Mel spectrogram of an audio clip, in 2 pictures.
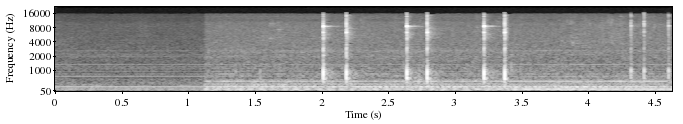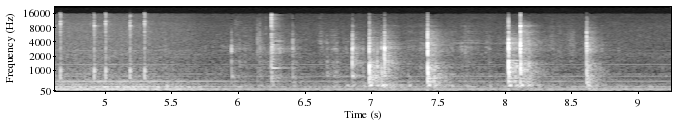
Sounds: mouse clicking

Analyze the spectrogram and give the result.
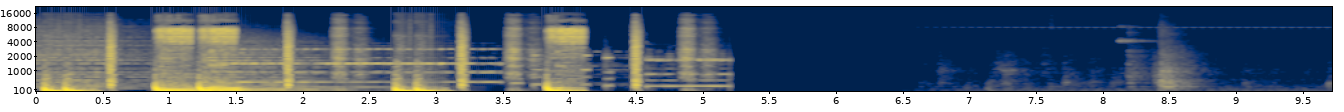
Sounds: music, inside a small room

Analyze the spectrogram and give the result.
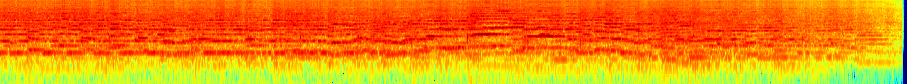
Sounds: soundtrack music, traditional music, music

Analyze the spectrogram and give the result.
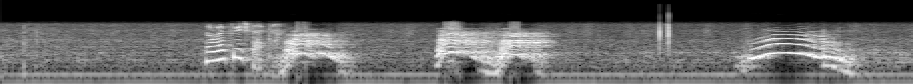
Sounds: speech, bow-wow, domestic animals, dog

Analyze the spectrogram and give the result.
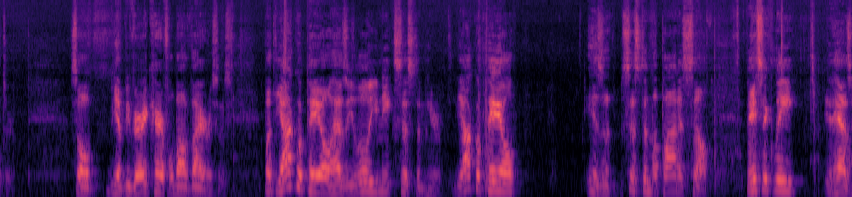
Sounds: speech

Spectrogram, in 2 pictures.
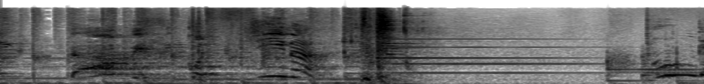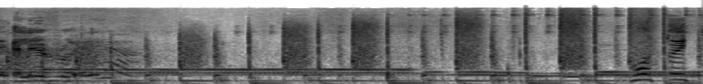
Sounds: music, speech

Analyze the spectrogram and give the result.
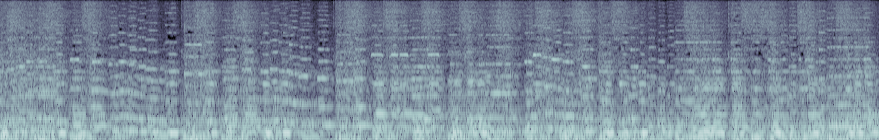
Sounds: organ, electronic organ

